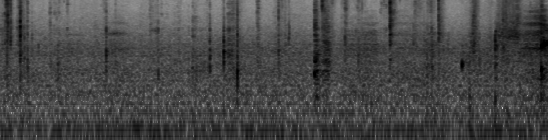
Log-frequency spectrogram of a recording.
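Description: Cardstock overhang being trimmed while making a handmade card: faint, irregular snipping clicks over a quiet background, with no talking.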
